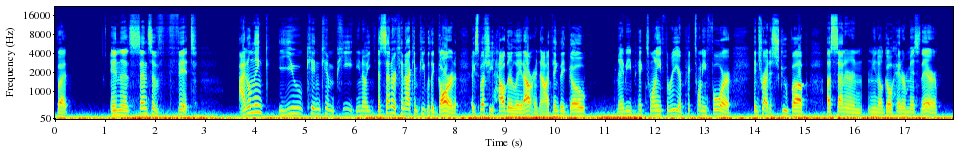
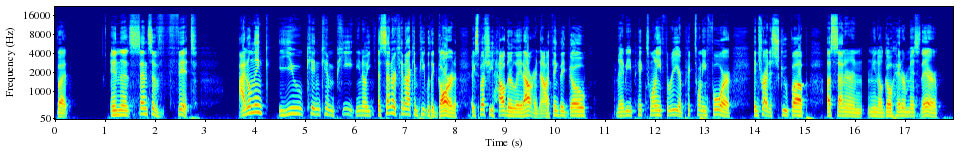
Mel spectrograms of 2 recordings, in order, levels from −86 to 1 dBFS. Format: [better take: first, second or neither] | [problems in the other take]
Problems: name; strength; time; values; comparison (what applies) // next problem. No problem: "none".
second | low rumble; faint; throughout; 25 dB below the speech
